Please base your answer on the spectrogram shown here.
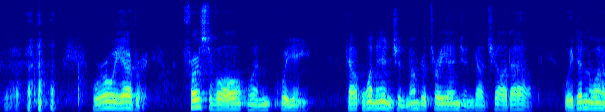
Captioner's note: laughs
